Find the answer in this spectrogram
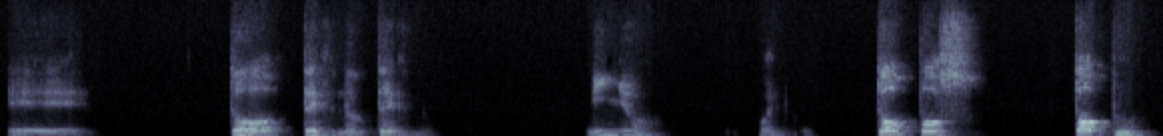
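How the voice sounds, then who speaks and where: A man's voice: mid-range voice, very animated, drawn-out words, pauses often, lo-fi sound. A man teaching a biblical Greek class, reciting word forms aloud one at a time and explaining them to his students. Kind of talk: classroom lecture.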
